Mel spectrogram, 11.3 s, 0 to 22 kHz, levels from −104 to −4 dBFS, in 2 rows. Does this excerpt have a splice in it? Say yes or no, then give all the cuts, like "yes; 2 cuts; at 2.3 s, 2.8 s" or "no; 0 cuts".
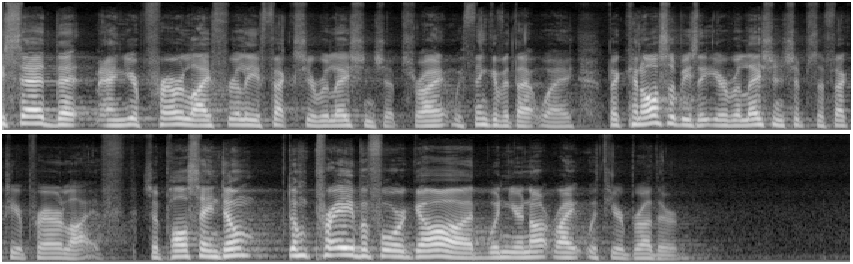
yes; 2 cuts; at 4.6 s, 6.5 s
